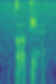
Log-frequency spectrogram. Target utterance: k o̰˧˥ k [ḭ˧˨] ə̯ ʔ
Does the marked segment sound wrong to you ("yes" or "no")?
no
